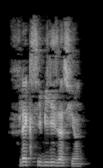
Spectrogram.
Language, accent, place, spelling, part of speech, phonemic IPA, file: French, France, Lyon, flexibilisation, noun, /flɛk.si.bi.li.za.sjɔ̃/, LL-Q150 (fra)-flexibilisation.wav
- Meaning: flexibilization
